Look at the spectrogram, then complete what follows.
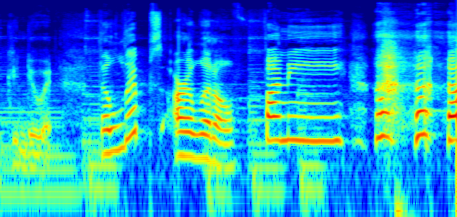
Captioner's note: laughs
